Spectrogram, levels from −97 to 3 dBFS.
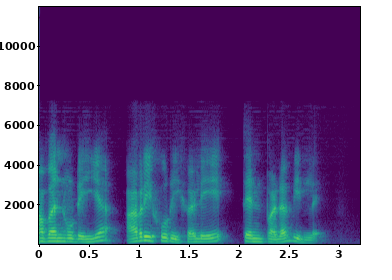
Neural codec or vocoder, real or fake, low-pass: codec, 16 kHz, about 1 kbps, DyCAST, with the encoder's durations; fake; 7.2 kHz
